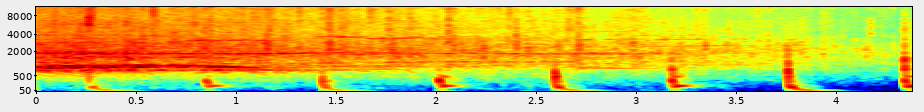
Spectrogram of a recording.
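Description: Opening of a hip-hop beat: a deep electronic kick drum that drops in pitch, struck about every 0.6 s, under a loud, bright wash of noise that starts suddenly and fades away over the first three seconds.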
